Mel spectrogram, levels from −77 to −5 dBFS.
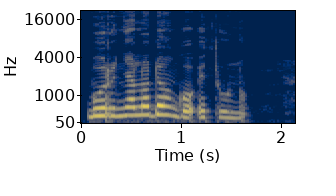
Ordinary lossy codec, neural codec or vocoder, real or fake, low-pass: none; none; real; none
